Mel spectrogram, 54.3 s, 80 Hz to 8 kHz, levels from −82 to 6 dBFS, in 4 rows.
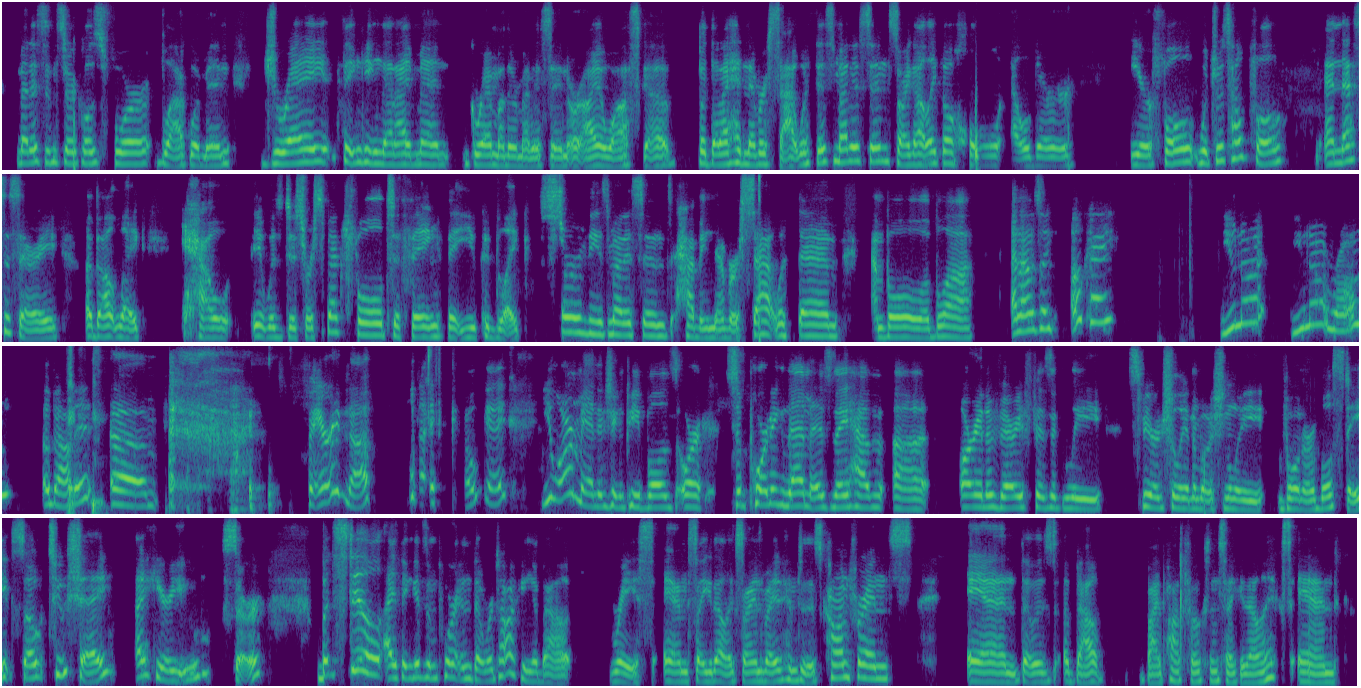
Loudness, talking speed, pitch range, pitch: -20 LUFS, 145 wpm, 180-260 Hz, 205 Hz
